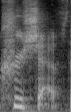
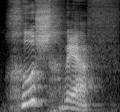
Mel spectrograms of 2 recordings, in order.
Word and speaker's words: Khrushchev: It's not Khrushchev. That's the American version of it, right? It's... KH is pronounced like a hard H and roll the R. So Khrushchev. – No. Khrushchev.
